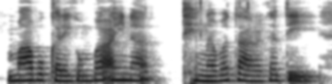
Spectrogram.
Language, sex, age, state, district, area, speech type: Manipuri, female, 60+, Manipur, Bishnupur, rural, spontaneous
